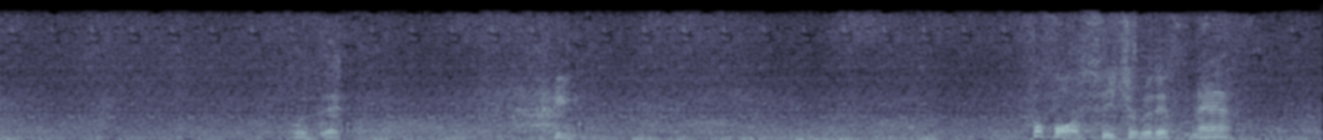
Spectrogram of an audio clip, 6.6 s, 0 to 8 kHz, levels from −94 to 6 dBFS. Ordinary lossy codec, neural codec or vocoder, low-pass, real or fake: AAC, 32 kbps; codec, 16 kHz, 1.1 kbps, Voila-Tokenizer; 7.2 kHz; fake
